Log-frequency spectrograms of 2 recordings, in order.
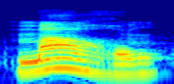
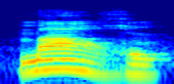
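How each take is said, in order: No difference in how they are said.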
